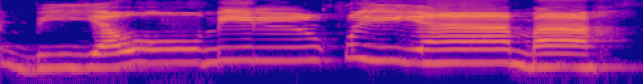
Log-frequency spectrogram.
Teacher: وہ ساکن سے پہلے یا کے اوپر زبر ہے تو وولین کو لمبا بھی نہیں کرنا اور جھٹکا بھی نہیں دینا ، بھی آرام آرام سے ادا کرنا ہے، جیسے بیوم القیامہ،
